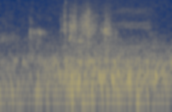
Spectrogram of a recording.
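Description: Dry leaves rustle as a bird hops on the ground.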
